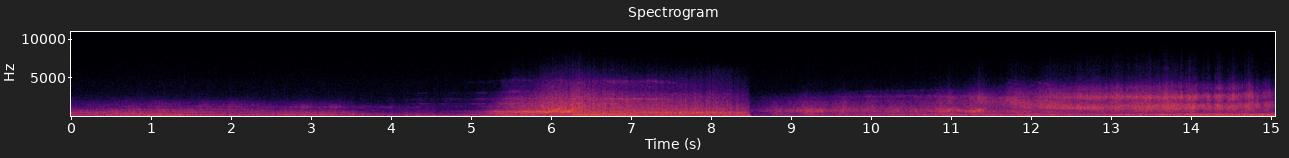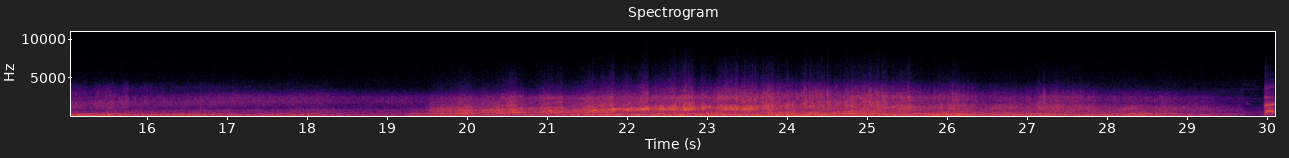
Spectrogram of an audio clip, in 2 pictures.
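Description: Thunderbirds' F-100 Super Sabre jets flying over in formation: jet engine noise that swells and fades in several passes, cutting off abruptly about eight seconds in before building again.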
